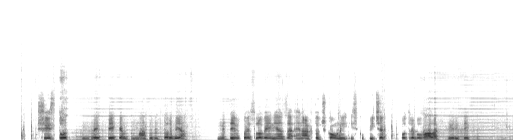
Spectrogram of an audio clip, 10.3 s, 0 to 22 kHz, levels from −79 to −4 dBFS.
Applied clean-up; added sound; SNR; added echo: neural mask model RNNoise.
